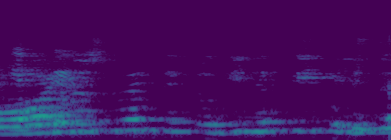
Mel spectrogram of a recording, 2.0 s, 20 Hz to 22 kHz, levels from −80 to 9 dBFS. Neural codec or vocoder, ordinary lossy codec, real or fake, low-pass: none; Opus, 64 kbps; real; 7.2 kHz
